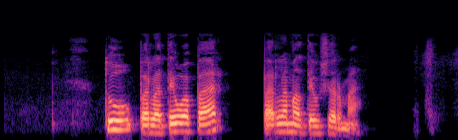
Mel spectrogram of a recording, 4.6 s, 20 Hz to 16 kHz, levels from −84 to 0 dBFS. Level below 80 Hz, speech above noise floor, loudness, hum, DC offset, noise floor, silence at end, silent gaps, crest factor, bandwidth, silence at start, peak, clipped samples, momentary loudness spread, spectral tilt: -62 dBFS; 50 dB; -16 LUFS; none; under 0.1%; -65 dBFS; 1 s; none; 16 dB; 7.2 kHz; 1.05 s; -2 dBFS; under 0.1%; 11 LU; -7.5 dB/octave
